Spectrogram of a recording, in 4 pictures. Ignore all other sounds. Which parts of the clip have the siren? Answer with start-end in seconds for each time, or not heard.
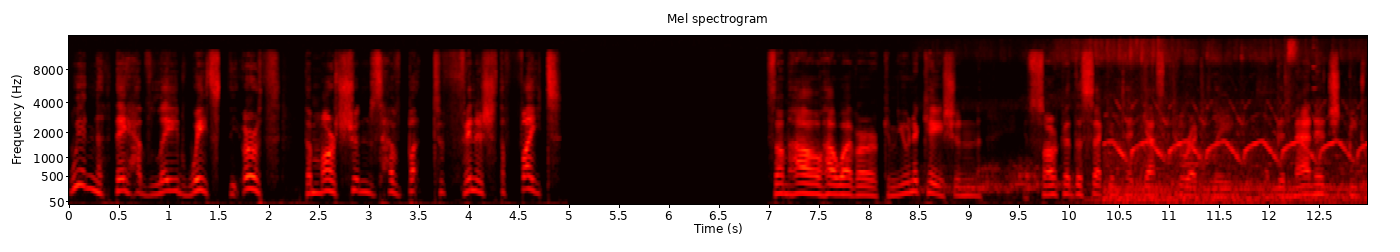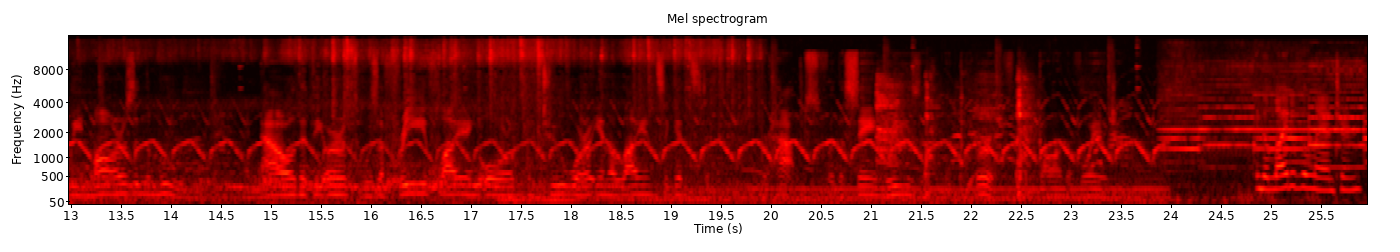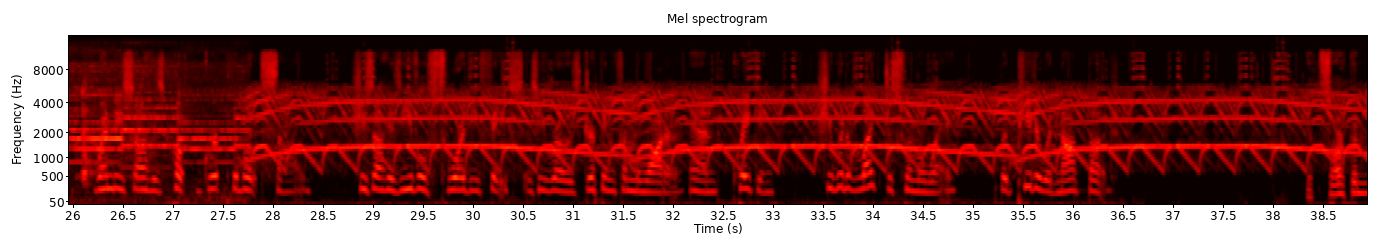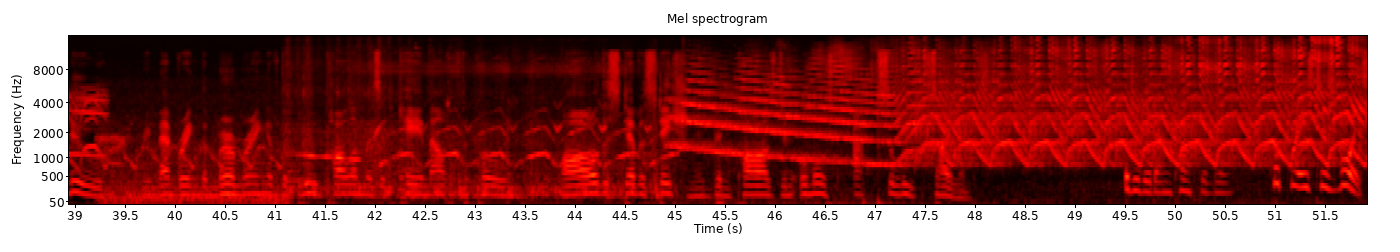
10.3-51.8.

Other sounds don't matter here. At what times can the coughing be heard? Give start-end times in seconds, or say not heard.
21.1-22.8, 26.0-26.8.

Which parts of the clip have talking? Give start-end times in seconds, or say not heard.
0.0-4.9, 7.0-23.6, 24.9-36.5, 38.3-48.1, 49.5-51.8.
